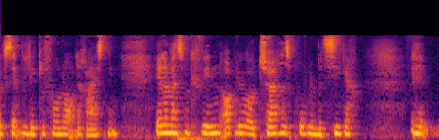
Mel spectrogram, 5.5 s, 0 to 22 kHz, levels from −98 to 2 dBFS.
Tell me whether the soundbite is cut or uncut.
uncut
